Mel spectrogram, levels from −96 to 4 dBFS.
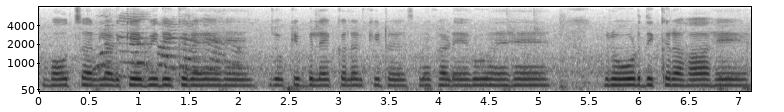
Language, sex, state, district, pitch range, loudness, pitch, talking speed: Hindi, female, Madhya Pradesh, Dhar, 210-220 Hz, -17 LUFS, 215 Hz, 175 wpm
